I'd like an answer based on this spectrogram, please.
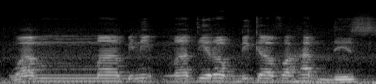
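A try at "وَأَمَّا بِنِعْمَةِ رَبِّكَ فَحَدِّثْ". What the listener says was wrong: Ainnya ya, bi ni'mati rabbika. Nah, kalau bini, kalau ainnya kurangin jadi bini ini, bini. Dinikmati aja di ain itu dari mana? Wastul halki ain sama ha ini sama nih.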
